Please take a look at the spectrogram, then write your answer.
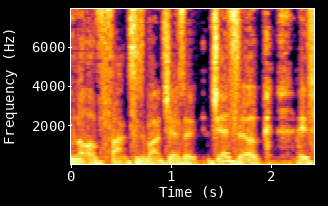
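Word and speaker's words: Jezoc: Jezuk is spelled J E Z O C.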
